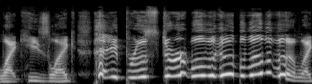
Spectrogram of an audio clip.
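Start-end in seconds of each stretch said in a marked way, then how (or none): 1.0-2.9 loud, very high, annoying, obnoxious voice. Describing a film character who talks like this: annoying Evil Ed voice. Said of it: "he talks like that the whole way through".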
